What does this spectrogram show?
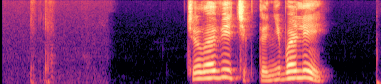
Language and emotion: Russian, positive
